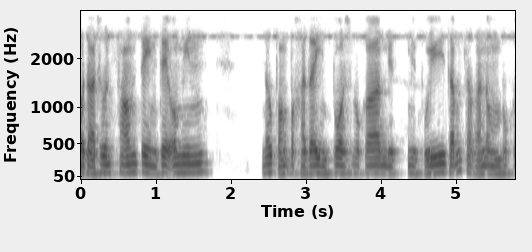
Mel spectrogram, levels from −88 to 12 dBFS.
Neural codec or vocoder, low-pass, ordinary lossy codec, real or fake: autoencoder, 48 kHz, 128 numbers a frame, DAC-VAE, trained on Japanese speech; 3.6 kHz; none; fake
